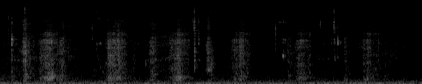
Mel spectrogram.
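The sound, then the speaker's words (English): Crisp crunching of a ridged, smoky ham-flavored potato chip being bitten and chewed, with repeated brittle cracks in an uneven rhythm and no talking. “Well, good crunch off the bat there.”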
